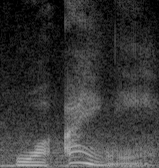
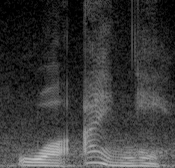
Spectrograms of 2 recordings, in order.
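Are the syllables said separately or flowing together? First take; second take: flowing together; flowing together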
